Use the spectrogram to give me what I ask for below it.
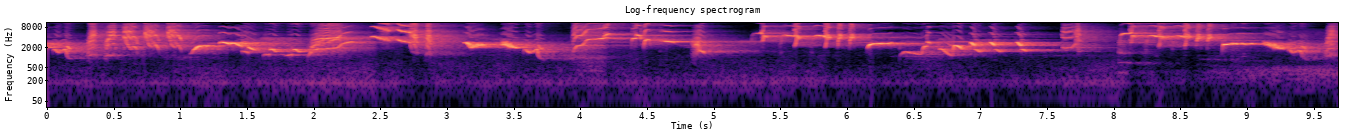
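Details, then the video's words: Loud, continuous singing of a kacer wulung, the Oriental magpie-robin, meant to trigger rival birds to sing; long bursts of mixed whistles, rattling chatter and harsh notes separated by brief gaps. "KACER WULUNG RAJA LANGKA GACOR DOR !! BARU DORONG EKOR TAPI GACOR SUARA KERAS TOA || VOICE OF KACER"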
